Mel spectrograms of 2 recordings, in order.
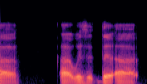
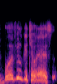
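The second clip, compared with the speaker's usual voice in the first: put-on much higher, fast scolding yell at a kid; scolding parent; faster than usual. Parent scolding a kid in the family way, high and fast. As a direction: snap at a misbehaving child. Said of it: "We're like".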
